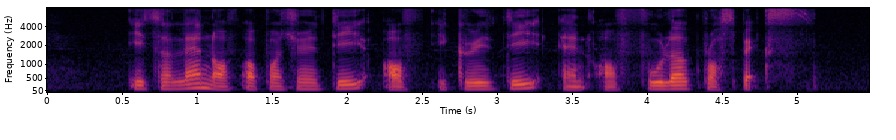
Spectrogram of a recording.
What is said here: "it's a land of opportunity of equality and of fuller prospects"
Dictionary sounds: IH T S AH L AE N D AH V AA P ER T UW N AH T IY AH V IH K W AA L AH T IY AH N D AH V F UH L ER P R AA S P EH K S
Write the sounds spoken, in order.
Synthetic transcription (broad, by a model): IH T S AH L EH N AH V AA P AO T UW N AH T IY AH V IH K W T IY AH N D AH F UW L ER P R AA S P EH K S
